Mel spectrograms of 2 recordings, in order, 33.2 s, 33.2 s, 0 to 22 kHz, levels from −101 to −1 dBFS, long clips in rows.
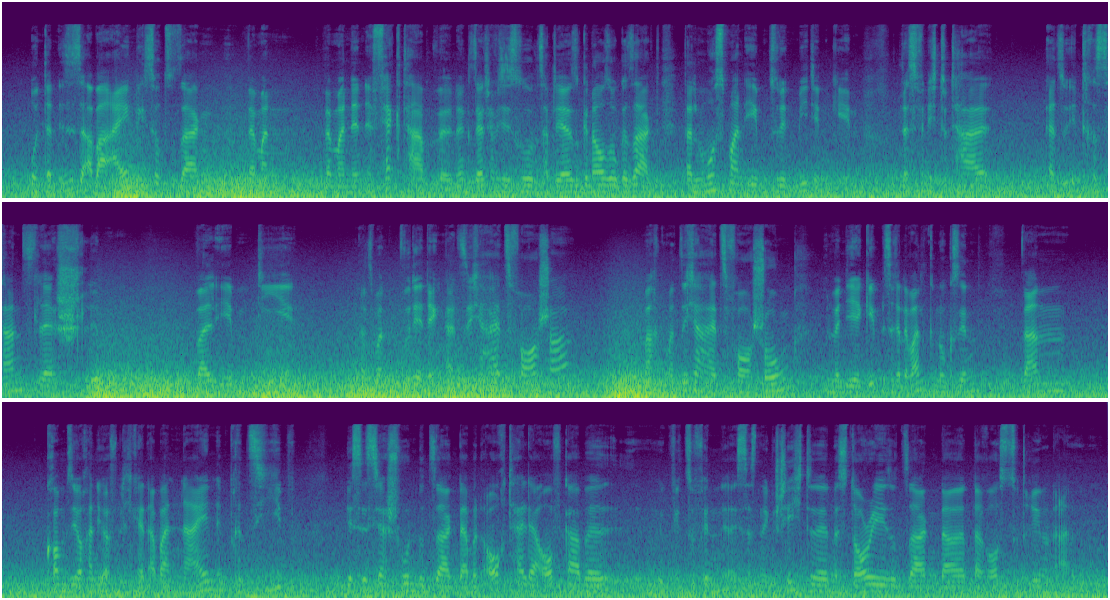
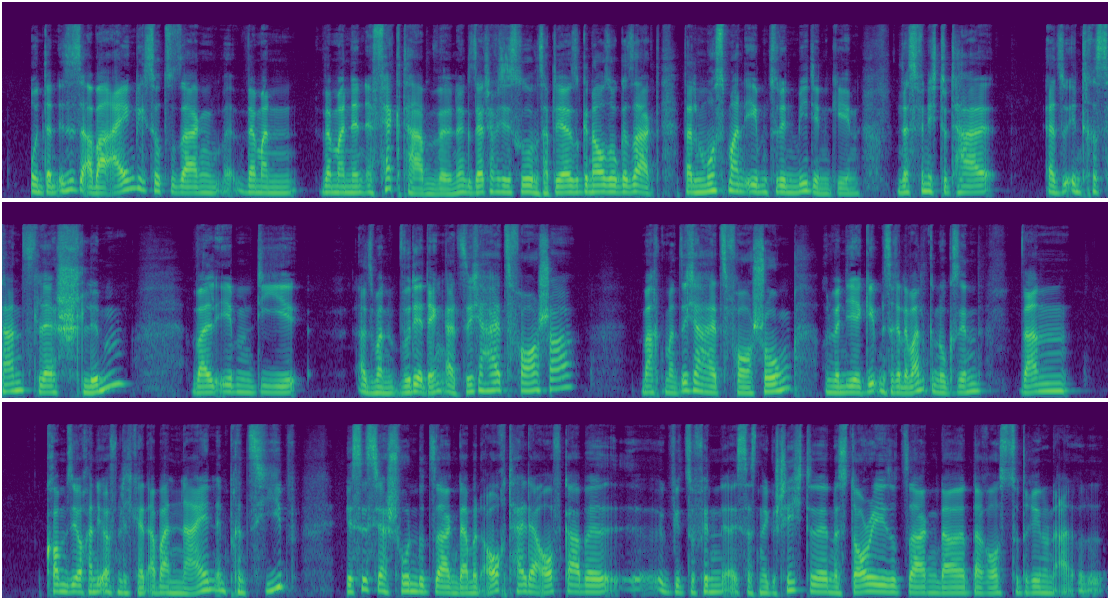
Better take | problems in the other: second | wind noise on the microphone; heavy; 3 dB below the speech

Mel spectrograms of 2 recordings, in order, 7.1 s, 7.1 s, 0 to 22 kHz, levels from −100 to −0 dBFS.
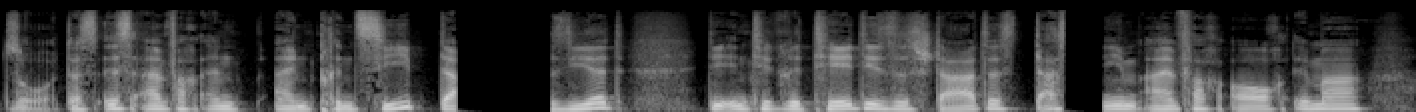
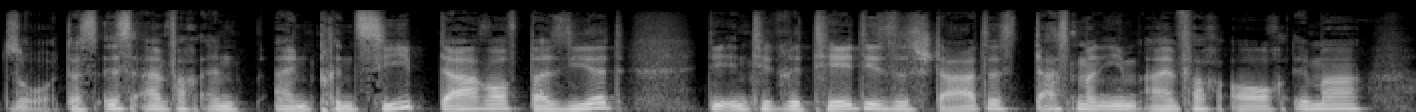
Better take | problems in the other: second | audio cutting out; at 2.5 s and at 5.5 s

